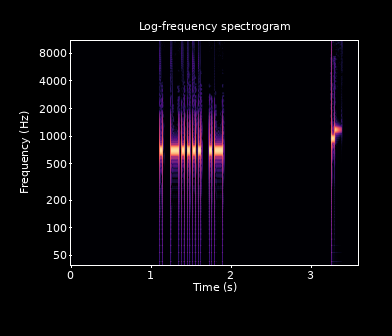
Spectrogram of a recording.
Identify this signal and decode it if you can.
Morse code, heard as a keyed tone, about 34 wpm, 700 Hz. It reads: E6A
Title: All Cut Numbers - 3-Digit 35wpm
